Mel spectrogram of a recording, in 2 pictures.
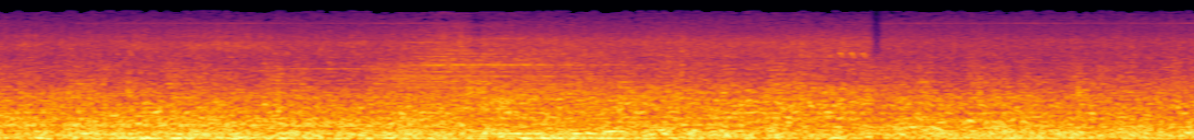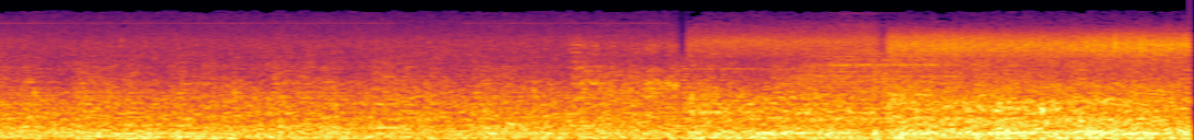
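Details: Low, steady rumble of traffic or machinery with faint background murmur and no clear animal calls.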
